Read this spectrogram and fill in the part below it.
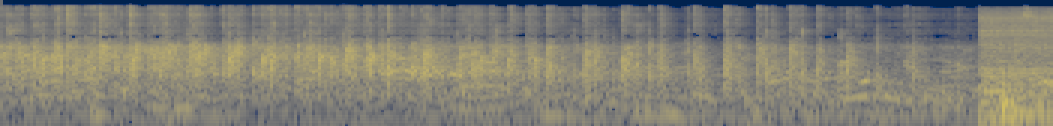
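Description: Guests at a campaign launch banquet for a council district race clap for an honored attendee, a busy round of individual claps sounding over room noise before it cuts off abruptly near the end.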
